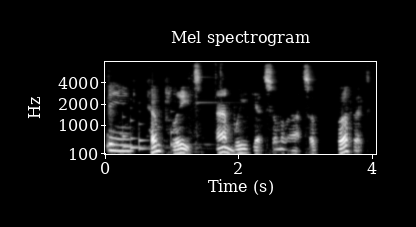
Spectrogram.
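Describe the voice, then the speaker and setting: A man's voice: mid-range voice, big pitch swings, takes it slowly, husky, soft background music. A man chatting casually and rambling through live flight sim commentary, often restarting his sentences. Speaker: streamer.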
